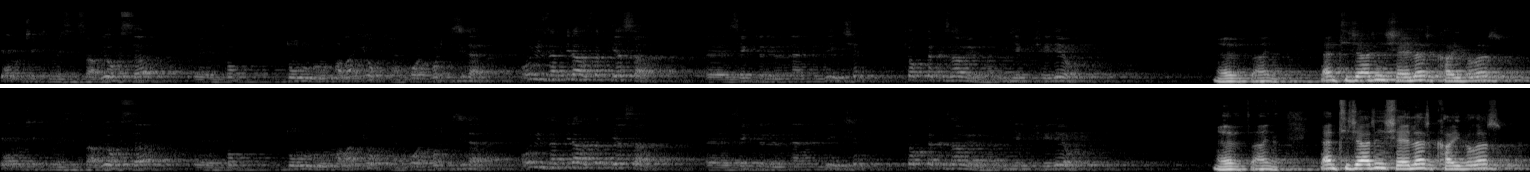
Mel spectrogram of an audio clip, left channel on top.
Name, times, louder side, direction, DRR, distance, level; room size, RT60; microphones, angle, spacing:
voice 1, 0.0-1.6 1.9-2.4 2.7-4.9 5.2-6.5 7.0-8.7 9.0-10.8, equal, 20° left, -1 dB, 1.4 m, -41 dB
voice 2, 12.1-12.8 13.2-15.2, right 6 dB, 55° right, 14 dB, 0.3 m, -19 dB
15.0 x 11.5 x 2.5 m, 2.2 s
head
